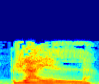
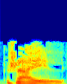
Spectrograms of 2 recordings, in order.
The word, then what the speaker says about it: Jaëll: que es Mari Rael. Mari Rael. El apellido, les cuento que se escribe con J, J, A, e, doble L y la E con diéresis, Marie Rael, les decía, fue una destacada pianista, compositora y pedagoga que nació un 17 de agosto, pero del año 1846.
